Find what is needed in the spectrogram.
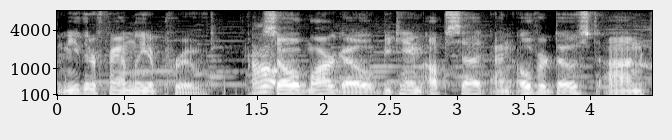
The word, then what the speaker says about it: Margot: I don't think he pronounced the T as Margot. – Margot.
